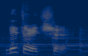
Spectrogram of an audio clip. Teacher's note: the syllables are lee rey and sure and the stress is in the first syllable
